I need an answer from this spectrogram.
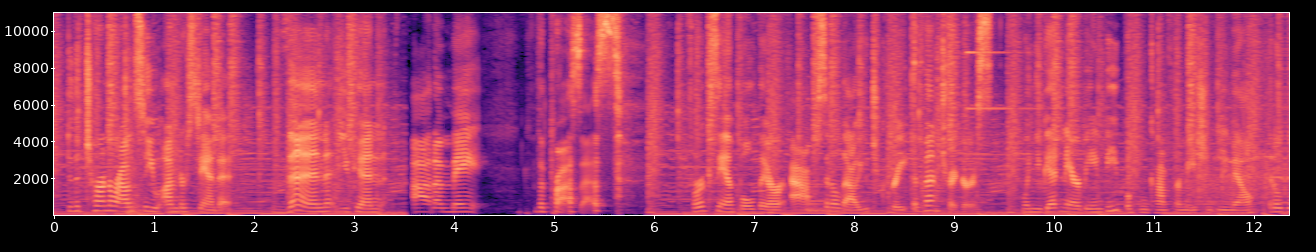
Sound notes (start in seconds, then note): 5.7 laughing; 9.4 bell dinging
